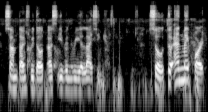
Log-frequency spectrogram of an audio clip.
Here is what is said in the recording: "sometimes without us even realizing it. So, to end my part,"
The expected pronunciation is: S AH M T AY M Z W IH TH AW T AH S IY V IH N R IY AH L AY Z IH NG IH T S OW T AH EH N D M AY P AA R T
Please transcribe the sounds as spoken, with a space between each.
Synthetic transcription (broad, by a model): S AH M T AY M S W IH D AW T AH S IY V IH N R IY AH L AY S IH NG IH T S OW T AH EH N D M AY P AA R T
